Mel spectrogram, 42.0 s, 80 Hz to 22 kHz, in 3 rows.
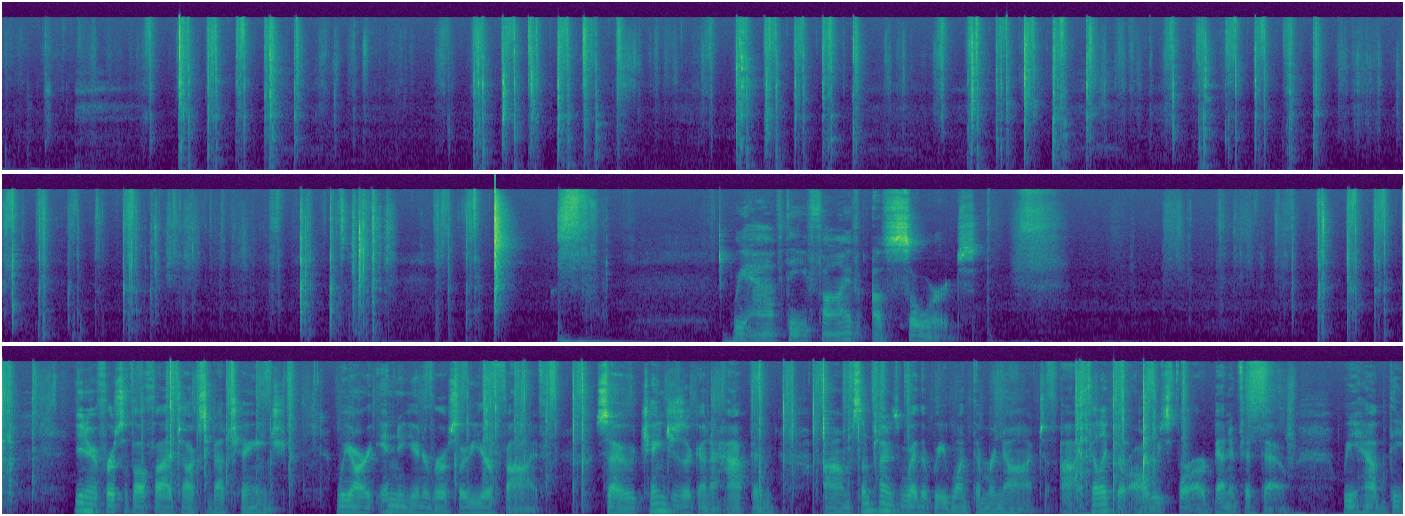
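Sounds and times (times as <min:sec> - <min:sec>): cards being shuffled: 0:00.0 - 0:00.6, 0:01.4 - 0:20.2, 0:25.6 - 0:28.5, 0:29.2 - 0:31.1, 0:32.1 - 0:34.1, 0:34.7 - 0:41.0
snap of cards: 0:18.6 - 0:19.2.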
